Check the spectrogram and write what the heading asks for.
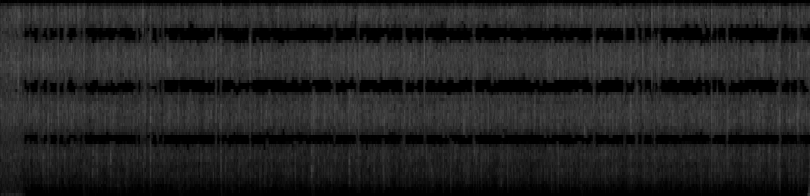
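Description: Scallops searing in hot oil in a frying pan on high heat: a faint, steady sizzle.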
